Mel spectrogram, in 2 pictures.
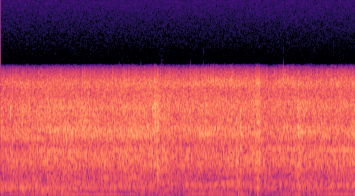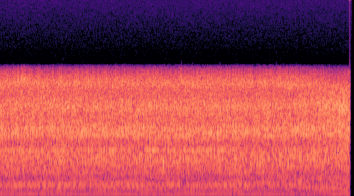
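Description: Tracked hydraulic excavator's diesel engine running steadily as the machine digs, with two brief knocks about three and five seconds in.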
